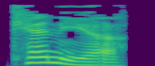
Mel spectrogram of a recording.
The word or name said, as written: kenia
